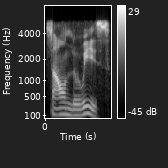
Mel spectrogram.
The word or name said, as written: Sao Luis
